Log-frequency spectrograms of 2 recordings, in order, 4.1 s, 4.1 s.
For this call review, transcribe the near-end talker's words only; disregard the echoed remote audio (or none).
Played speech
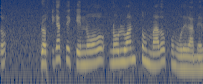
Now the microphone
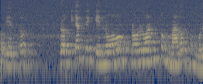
none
